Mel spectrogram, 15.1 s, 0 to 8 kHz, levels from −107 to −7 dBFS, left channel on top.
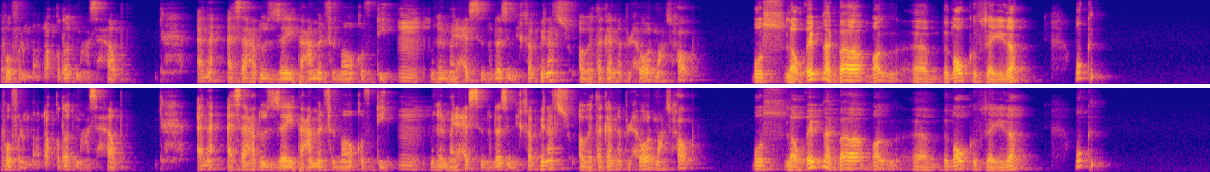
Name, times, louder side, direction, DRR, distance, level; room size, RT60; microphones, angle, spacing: voice 1, 0.0-1.5 2.0-4.9 5.4-8.6, right 3 dB, 50° right, 8 dB, 1.8 m, -30 dB
voice 2, 9.4-12.7 13.4-13.7, left 3 dB, 70° left, 11 dB, 1.3 m, -26 dB
14.5 x 10.5 x 4.9 m, 0.36 s
head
